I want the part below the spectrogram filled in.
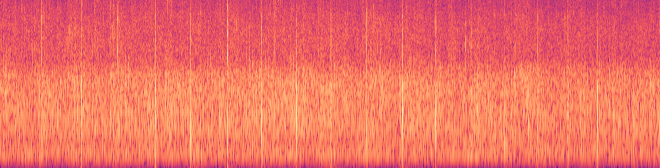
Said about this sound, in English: So please join me in the round of applause to Professor Frédéric and Yves.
